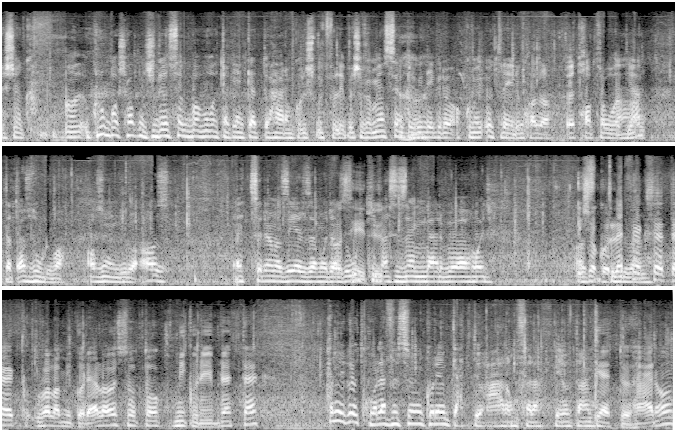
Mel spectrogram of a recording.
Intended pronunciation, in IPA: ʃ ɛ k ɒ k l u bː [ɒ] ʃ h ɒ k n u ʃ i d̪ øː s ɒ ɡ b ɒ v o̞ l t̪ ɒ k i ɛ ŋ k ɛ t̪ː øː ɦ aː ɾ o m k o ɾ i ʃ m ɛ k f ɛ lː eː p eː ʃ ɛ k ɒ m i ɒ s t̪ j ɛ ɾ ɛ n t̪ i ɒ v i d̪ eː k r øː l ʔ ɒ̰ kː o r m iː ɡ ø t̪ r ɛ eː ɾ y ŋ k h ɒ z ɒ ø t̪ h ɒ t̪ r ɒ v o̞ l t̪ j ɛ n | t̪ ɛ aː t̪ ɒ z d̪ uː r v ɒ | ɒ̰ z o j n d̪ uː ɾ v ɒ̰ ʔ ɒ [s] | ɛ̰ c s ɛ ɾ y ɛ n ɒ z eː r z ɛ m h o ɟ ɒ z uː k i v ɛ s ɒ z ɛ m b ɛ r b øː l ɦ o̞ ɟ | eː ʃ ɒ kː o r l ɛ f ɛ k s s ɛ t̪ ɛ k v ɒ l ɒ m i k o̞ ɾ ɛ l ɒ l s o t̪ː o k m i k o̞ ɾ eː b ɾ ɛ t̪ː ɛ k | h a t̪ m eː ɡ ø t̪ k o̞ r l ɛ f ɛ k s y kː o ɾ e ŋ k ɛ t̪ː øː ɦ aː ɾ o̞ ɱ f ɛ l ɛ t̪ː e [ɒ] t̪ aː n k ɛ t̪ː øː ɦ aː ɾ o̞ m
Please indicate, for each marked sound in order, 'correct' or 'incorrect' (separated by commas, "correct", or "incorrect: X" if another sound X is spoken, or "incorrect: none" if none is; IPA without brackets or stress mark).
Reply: incorrect: o, incorrect: z, incorrect: u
